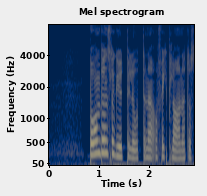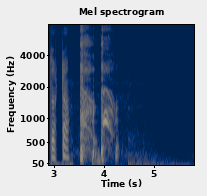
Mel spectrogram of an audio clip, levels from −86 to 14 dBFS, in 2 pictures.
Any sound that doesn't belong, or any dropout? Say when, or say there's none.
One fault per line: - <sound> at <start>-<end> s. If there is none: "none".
- cough at 3.5-4.3 s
